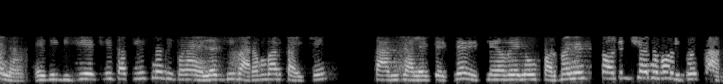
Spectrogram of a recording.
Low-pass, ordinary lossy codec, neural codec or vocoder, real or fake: 3.6 kHz; AAC, 16 kbps; none; real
